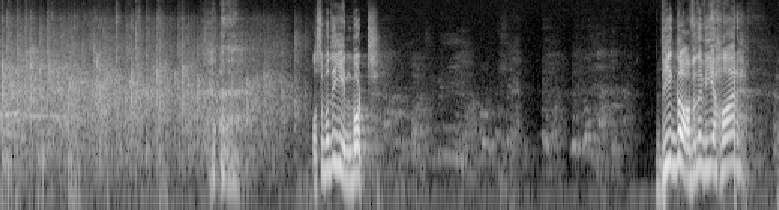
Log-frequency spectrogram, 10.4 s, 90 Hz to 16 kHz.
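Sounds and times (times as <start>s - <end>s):
audience in a hall clapping: 0.0s - 4.2s
speech: 4.2s - 5.1s, 8.8s - 10.0s.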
